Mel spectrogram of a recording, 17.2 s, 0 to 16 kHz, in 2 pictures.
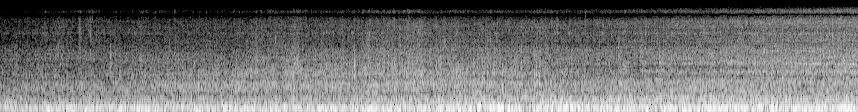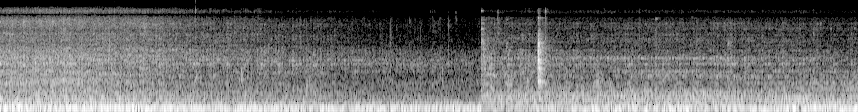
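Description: Tow vehicle's engine running as the car and caravan are manoeuvred at low speed, a steady low rumble with road and wind noise over it. A single sharp click comes about 14 seconds in.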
